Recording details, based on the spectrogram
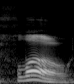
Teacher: It's the short O sound, ah. O-W says O, the long O sound. We don't make a W sound at all.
